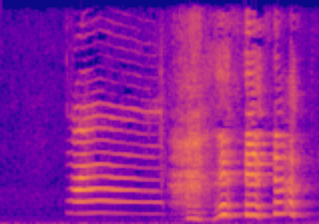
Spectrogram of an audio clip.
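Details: Domestic cat talking in a funny compilation: a long steady harmonic-rich meow lasting under a second, followed by a burst of short chirping, wavering meows with rising and falling pitch, indoors.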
